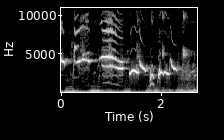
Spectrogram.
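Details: Oriental magpie-robin singing, used to lure other magpie-robins into song: loud varied whistles and harsh buzzy notes with sliding, warbling phrases, over a steady low hum.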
